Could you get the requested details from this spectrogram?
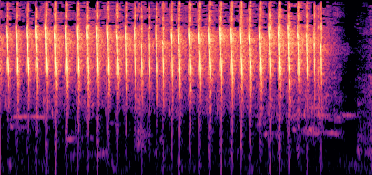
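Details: A bar-winged prinia in breeding condition calls to a female while other birds answer, giving a fast, dry, high-pitched ticking series of about three to four notes per second that runs for three seconds before stopping.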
